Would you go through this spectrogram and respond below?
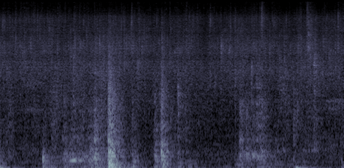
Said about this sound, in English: We got bacon frying in the background.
